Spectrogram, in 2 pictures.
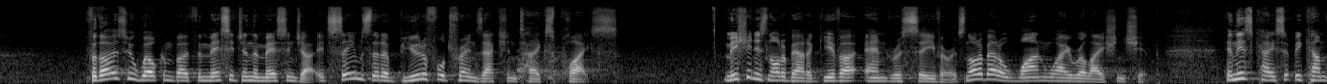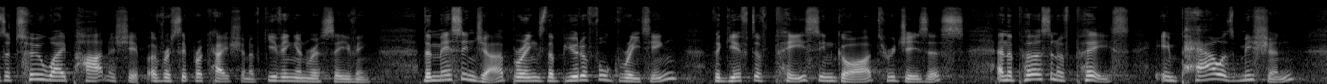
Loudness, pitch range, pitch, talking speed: -25 LUFS, 155-205 Hz, 180 Hz, 155 wpm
